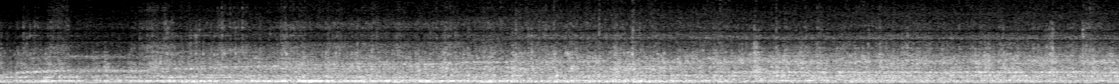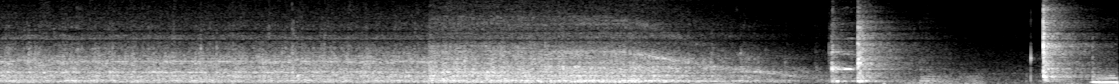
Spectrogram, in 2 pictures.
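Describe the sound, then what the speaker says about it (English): An electric mixer on medium-high speed beats butter and sugar for vanilla cupcakes, giving a steady, dense mechanical whir for about nine seconds before it winds down. A few clacks follow. "we're going to mix this until it's light and fluffy on medium, high speed"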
